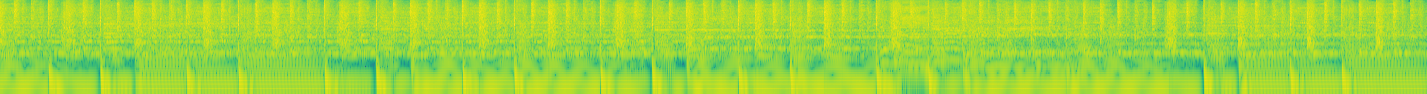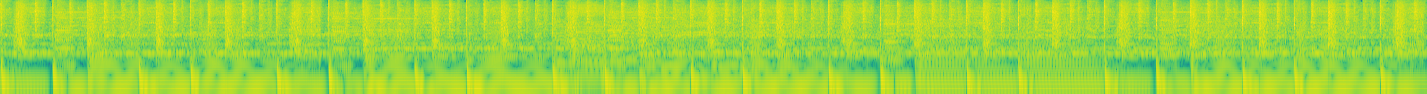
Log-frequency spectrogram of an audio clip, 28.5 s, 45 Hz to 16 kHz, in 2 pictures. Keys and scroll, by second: 12.2 b, 12.4 g, 16.3 ctrl+=, 22.9 z.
